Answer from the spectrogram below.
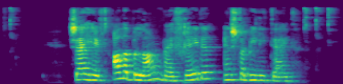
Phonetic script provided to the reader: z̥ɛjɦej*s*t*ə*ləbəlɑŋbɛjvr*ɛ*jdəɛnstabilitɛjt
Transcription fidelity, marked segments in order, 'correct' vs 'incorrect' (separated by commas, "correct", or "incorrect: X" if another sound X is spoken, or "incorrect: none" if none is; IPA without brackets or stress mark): incorrect: f, incorrect: ɑ, incorrect: e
